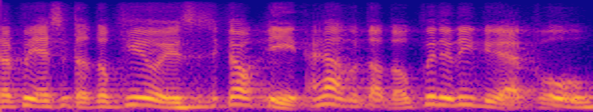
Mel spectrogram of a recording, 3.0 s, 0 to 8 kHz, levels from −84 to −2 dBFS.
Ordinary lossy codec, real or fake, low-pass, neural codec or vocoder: none; fake; none; codec, 16 kHz, 0.5 kbps, FunCodec, trained on Chinese and English, 25 frames a second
